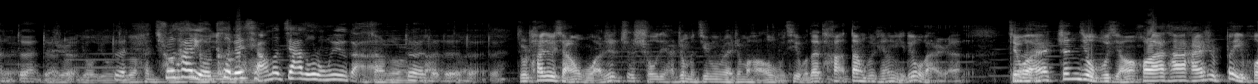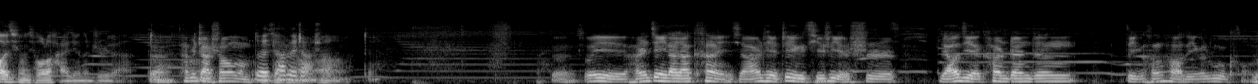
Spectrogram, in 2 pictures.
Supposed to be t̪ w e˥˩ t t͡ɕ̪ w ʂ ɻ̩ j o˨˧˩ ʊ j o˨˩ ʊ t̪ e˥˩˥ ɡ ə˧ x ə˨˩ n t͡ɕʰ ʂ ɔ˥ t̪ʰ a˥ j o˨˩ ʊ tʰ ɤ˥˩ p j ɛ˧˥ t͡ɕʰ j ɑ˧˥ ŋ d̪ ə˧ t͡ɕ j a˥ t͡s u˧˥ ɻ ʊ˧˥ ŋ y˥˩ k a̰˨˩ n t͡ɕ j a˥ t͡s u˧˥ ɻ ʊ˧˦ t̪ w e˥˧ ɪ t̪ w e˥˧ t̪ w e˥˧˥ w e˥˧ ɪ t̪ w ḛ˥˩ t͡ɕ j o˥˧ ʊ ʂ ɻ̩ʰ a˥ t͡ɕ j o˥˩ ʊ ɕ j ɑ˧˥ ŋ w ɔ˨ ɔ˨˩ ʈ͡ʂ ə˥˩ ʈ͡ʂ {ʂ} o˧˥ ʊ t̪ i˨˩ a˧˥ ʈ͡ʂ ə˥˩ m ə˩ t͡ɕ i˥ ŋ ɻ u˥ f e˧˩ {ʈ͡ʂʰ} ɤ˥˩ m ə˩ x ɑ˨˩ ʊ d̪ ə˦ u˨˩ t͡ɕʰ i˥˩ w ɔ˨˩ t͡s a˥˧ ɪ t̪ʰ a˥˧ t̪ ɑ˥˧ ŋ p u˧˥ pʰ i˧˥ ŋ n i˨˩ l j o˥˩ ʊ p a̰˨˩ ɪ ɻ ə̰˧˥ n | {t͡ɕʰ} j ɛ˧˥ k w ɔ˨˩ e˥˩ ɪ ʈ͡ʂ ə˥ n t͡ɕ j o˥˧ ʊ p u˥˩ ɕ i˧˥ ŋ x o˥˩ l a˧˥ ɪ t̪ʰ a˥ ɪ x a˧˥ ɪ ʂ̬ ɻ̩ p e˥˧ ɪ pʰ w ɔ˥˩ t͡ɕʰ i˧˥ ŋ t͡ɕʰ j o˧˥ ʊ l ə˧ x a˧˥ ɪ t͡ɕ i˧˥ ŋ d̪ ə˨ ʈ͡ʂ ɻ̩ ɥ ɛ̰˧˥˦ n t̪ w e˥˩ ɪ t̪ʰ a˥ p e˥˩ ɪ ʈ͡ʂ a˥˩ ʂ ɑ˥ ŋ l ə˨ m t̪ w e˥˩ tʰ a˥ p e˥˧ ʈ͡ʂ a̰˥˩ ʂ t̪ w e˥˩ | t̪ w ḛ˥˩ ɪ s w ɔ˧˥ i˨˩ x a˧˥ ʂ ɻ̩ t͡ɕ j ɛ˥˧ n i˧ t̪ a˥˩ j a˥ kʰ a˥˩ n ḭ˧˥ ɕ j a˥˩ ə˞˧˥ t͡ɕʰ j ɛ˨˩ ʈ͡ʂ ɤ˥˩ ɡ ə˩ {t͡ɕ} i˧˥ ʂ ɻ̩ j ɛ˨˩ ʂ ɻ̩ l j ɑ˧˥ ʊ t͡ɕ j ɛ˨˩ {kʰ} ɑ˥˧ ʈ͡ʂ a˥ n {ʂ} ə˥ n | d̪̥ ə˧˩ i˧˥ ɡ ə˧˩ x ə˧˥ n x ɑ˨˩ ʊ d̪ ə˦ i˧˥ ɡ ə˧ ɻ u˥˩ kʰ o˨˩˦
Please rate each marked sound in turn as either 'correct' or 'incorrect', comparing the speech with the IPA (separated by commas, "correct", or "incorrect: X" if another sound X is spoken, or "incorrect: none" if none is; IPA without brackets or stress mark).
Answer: correct, incorrect: ʈ͡ʂ, incorrect: t͡ɕ, incorrect: t͡ɕʰ, correct, incorrect: ʈ͡ʂ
